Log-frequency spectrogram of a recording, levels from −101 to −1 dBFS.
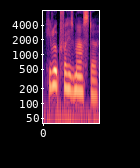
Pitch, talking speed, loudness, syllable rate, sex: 185 Hz, 270 wpm, -18 LUFS, 6.9 syllables/s, female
